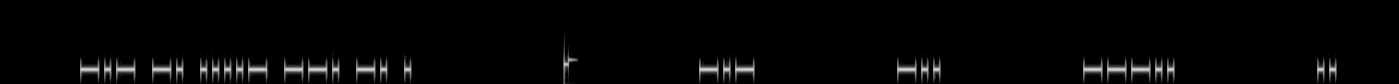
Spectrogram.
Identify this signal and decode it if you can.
Morse code, heard as a keyed tone, about 21 wpm, spaced as for 10 wpm, 700 Hz. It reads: KN4GNE KD8I
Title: USA Call Signs - 8x Character Spacing - 20wpm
